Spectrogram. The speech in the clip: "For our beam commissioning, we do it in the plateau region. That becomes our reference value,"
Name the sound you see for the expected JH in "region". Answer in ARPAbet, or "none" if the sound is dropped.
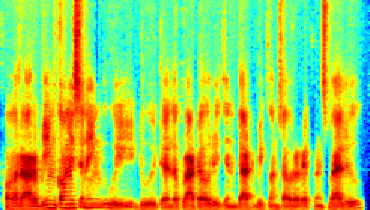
JH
